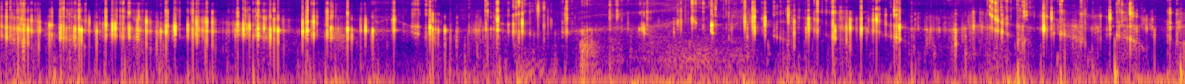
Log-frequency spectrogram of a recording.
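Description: Someone chews and crunches food they were offered to taste, checking whether it is sweet. Many quiet, irregular bites and wet mouth sounds continue throughout, with no talk.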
